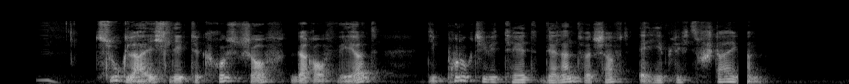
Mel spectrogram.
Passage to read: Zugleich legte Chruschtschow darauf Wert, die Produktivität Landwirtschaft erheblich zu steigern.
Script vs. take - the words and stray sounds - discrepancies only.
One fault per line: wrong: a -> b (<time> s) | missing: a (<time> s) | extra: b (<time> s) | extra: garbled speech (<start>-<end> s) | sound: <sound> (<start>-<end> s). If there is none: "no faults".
extra: der (5.5 s)
sound: dropout (7.4-7.5 s)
